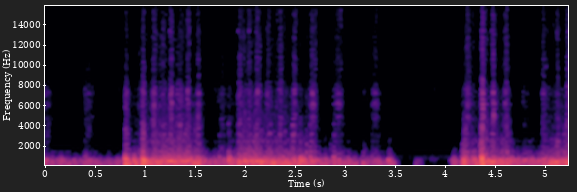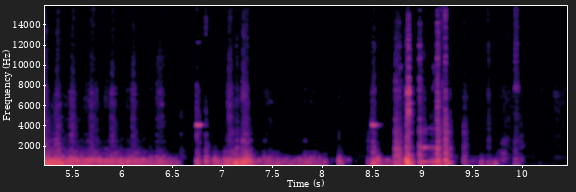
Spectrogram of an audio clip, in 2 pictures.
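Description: Domestic sewing machine stitching a seam 1 cm from the edge of a fabric drawstring bag, heard in three bursts of rapid mechanical whirring separated by short pauses.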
